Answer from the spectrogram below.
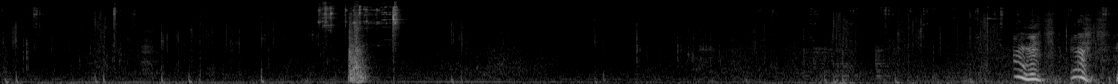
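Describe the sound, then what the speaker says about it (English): Keys jangling in the Mafia III video game, several short metallic rattles amid quiet ambient background and soft footsteps, with a louder clinking burst near the end. "Hey, man, grab those keys."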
